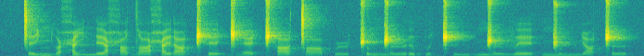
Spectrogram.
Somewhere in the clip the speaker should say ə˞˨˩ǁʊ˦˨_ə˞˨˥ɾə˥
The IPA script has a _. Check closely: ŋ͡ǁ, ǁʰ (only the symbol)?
ŋ͡ǁ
